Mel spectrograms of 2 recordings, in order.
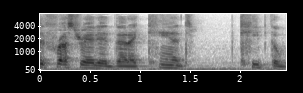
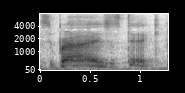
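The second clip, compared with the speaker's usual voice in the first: mock surprise; 12 semitones higher, slower than usual. Mock announcement of an unwanted surprise.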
